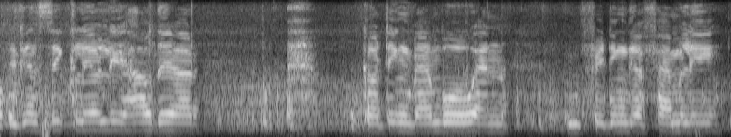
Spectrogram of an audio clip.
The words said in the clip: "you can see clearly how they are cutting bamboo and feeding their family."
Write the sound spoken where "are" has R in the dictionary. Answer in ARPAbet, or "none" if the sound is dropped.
R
